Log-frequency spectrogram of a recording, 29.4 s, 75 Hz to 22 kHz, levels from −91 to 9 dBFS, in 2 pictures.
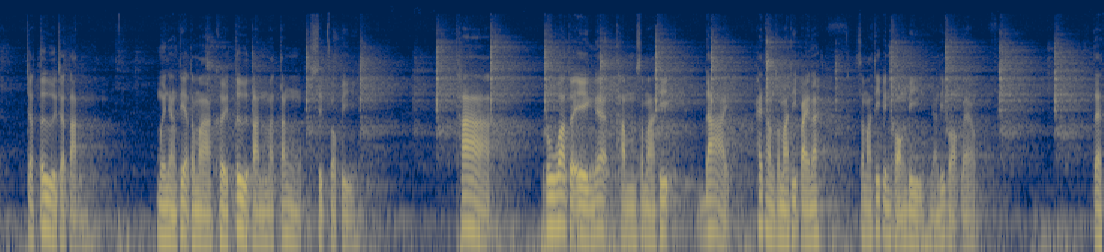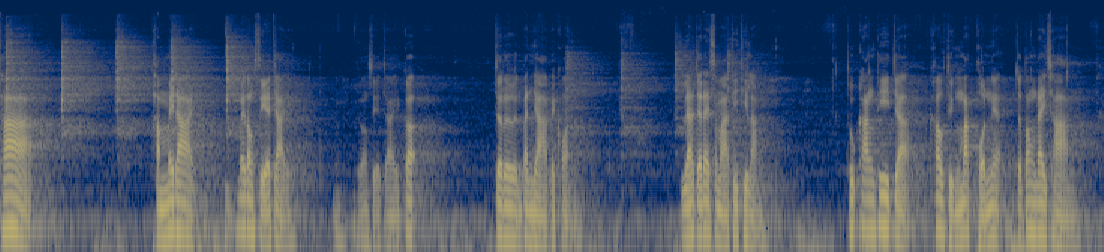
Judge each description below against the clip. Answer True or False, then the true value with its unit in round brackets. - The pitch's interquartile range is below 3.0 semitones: False (5.2 semitones)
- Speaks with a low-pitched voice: True (100 Hz)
